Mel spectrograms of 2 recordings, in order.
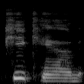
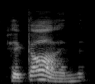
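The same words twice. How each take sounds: First: It uses the East Coast regional pronunciation. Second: It uses the Southern regional pronunciation. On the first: "East Coast is pecan" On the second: "In the South, it's pecan"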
